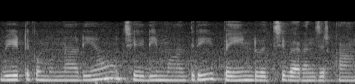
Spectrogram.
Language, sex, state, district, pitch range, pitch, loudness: Tamil, female, Tamil Nadu, Kanyakumari, 190-210 Hz, 195 Hz, -16 LUFS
